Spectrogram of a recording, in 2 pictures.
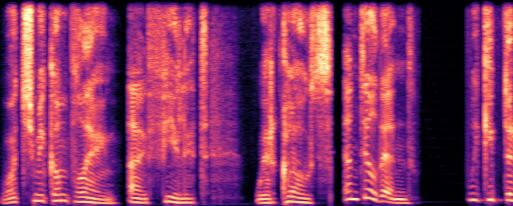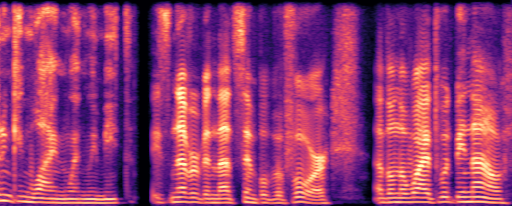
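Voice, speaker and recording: An actress voicing a stern, wry veteran druid woman in a fantasy video game, with a dry, sardonic, measured delivery. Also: low-pitched, lively intonation, no echo. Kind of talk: fantasy game character dialogue.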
